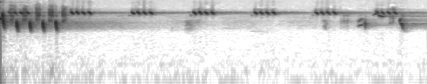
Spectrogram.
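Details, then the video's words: Nightingale singing: a loud opening burst of rapid, rattling repeated notes, then short varied phrases, over steady cricket chirps in quick groups of three or four pulses repeating throughout. "ЗВУК СОЛОВ'Я | Який звук видає соловей"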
